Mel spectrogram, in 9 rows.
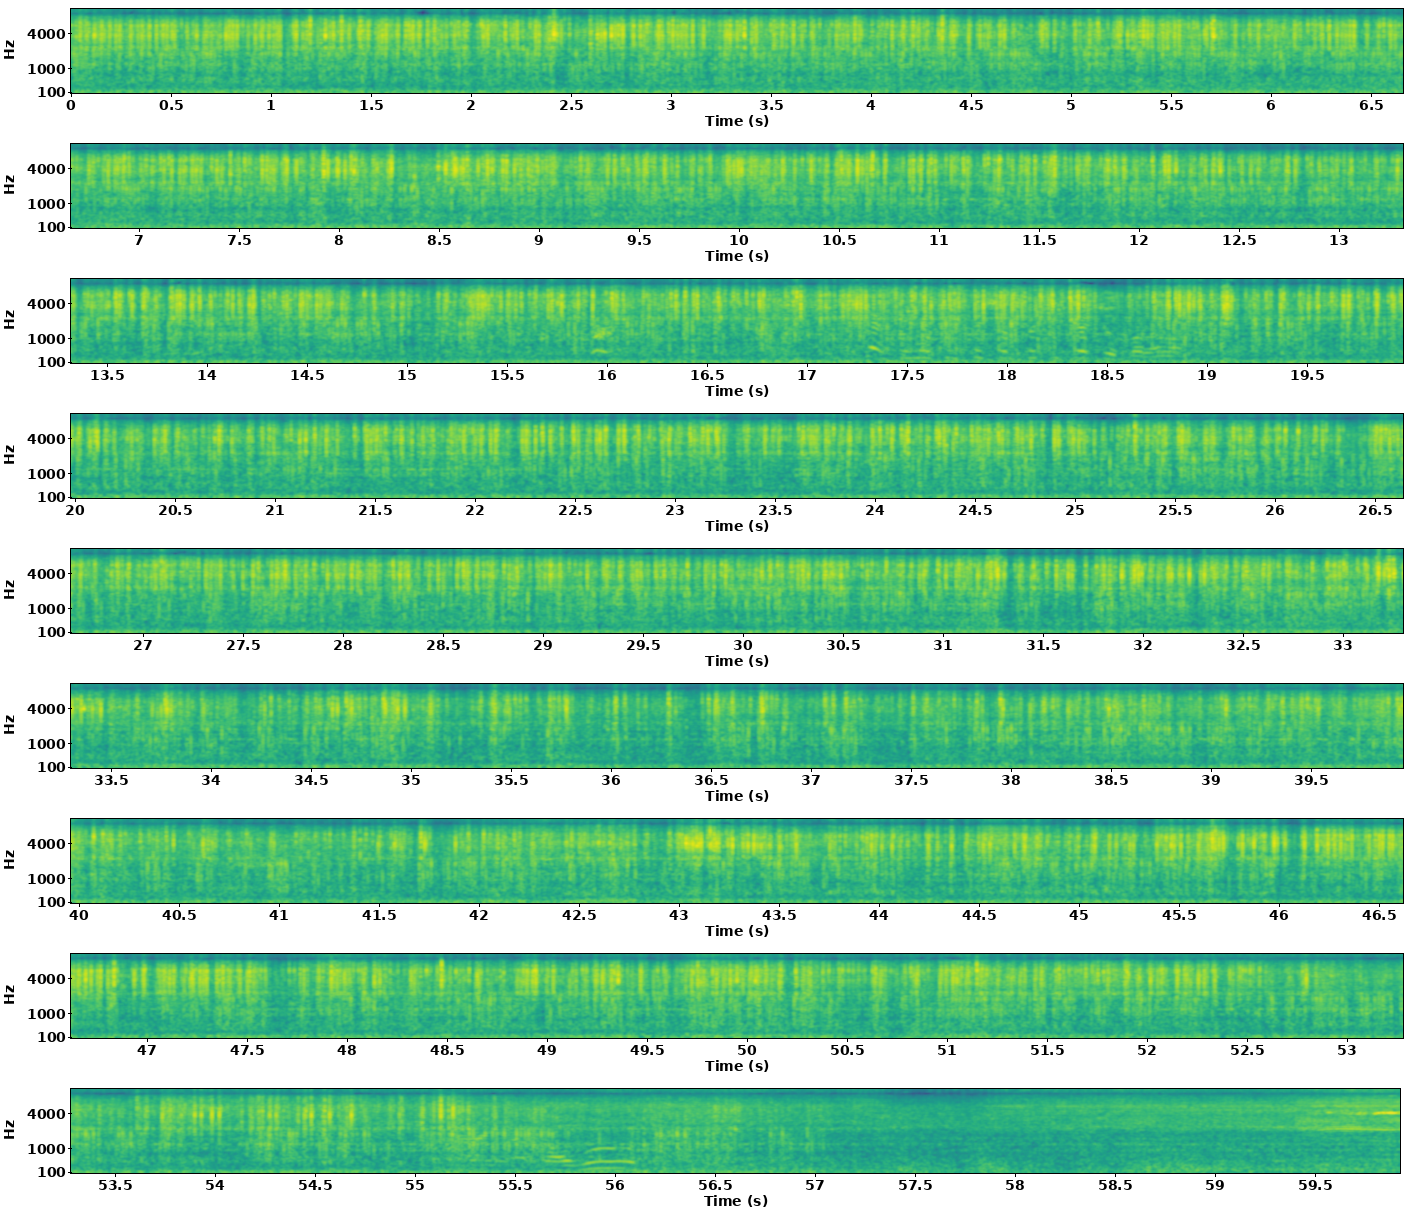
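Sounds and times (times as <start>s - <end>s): bike rattling over cobblestones: 0.0s - 59.9s.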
